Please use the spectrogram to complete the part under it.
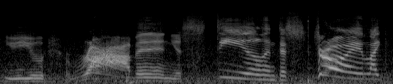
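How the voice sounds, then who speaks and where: High-pitched, neurotic criminal mastermind. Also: male voice, huge pitch swings, gravelly, sharp tone, slight background noise, exaggerated voice. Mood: ecstatic, giddy. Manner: halting, rambling, sardonic, with nervous giggles. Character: nerdy, neurotic, excitable criminal heist mastermind with a cane. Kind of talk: video game cutscene and mission dialogue acting.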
